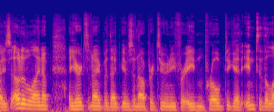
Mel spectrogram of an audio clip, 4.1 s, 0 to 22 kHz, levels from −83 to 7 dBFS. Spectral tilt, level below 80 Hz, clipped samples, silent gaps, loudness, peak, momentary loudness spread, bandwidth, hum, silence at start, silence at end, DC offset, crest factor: -6 dB/octave; -42 dBFS; under 0.1%; none; -17 LUFS; 0 dBFS; 7 LU; 13.5 kHz; none; 0 s; 0 s; under 0.1%; 16 dB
